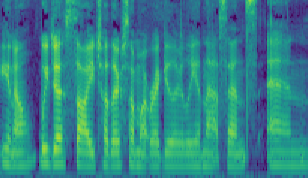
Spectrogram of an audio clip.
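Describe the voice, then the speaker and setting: On a very clean recording with a silent background, a woman with a fairly low pitch speaks at a fairly quick pace with fairly even intonation. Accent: American. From US Pacific Northwest (Puyallup, Washington). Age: 20s. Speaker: high school teacher and mother. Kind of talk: personal testimony in interview.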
